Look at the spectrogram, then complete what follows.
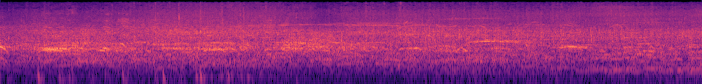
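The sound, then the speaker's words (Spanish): A large crowd at the Auditorio Nacional in Mexico City cheers and applauds Claudia Sheinbaum as she enters, in a steady, dense roar, with massed voices chanting "presidenta, presidenta" through it at an even, fairly loud level from start to finish. “Al ingresar al recinto, Sheinbaum Pardo fue recibida con tenues gritos de presidenta, presidenta.”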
